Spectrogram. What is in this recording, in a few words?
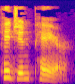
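"pigeon pair", English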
